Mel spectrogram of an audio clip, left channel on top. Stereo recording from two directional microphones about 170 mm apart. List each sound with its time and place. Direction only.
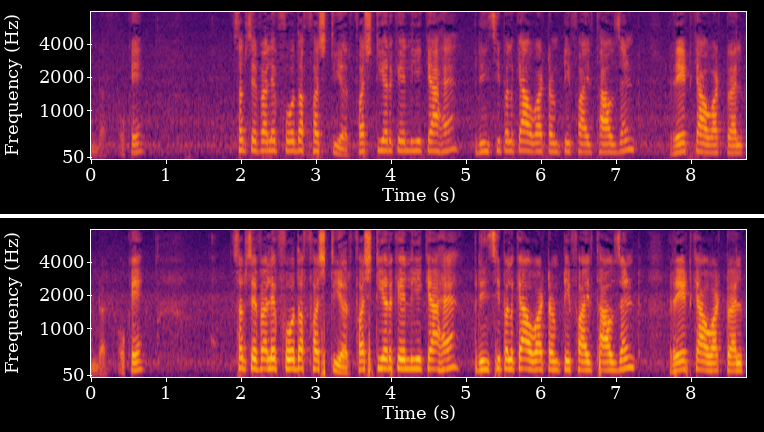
1.9 s speech: 40° right (ahead or behind)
